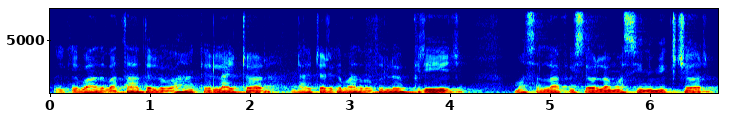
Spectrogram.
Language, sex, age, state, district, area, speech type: Maithili, male, 18-30, Bihar, Samastipur, urban, spontaneous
